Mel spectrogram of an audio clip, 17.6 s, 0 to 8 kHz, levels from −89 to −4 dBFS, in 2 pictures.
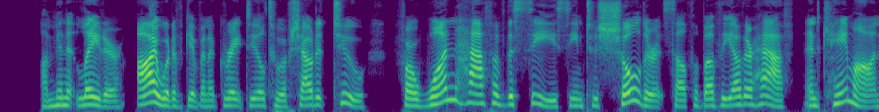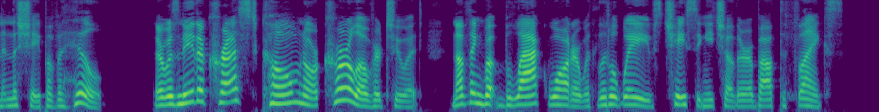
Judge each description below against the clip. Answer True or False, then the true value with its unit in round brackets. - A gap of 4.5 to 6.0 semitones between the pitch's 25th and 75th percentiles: True (4.9 semitones)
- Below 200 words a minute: False (205 wpm)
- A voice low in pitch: False (190 Hz)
